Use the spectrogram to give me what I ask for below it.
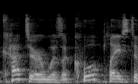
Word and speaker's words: Qatar: No, it's not guitar. – Some people say guitar, but they actually said that's very far removed from being the right way to say it. So it's Qatar.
